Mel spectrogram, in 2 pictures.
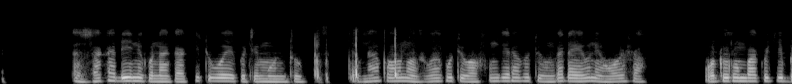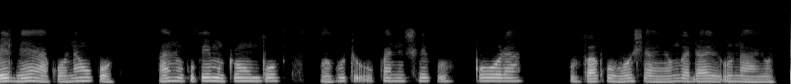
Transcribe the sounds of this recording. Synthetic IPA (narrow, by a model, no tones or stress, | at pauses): ʐakaɗinikunakakitiwojekutimuntʰuunapauno̞zwakutiwafuŋɡiɾakutiuŋɡaɗaiune̞ɦo̞ʃa | wʔo̰toɾumbakut͡ʃibʱe̞ɮe̞akonauko̞ | ʋan̤ukupe̞muto̞mbo̞ | we̞kutḭṵkwanise̞kṵpo̞ɾa | kub͡vakuɦo̞ʃajauŋɡaɗaiʔṵnaːjo̞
